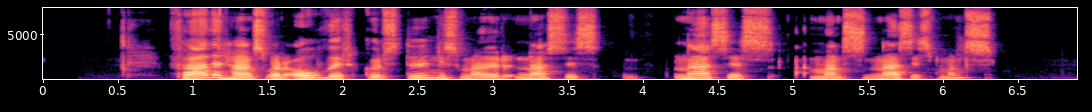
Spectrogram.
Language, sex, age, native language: Icelandic, female, 40-49, Icelandic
